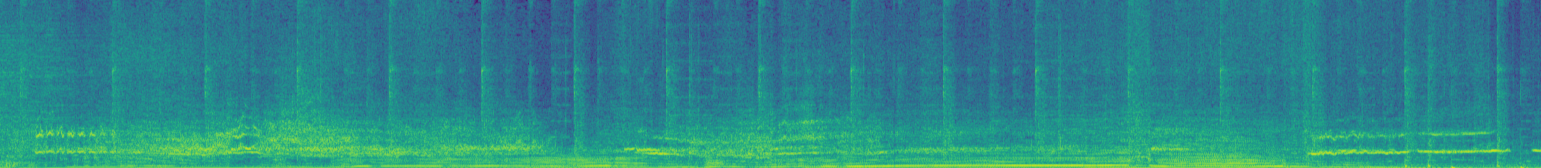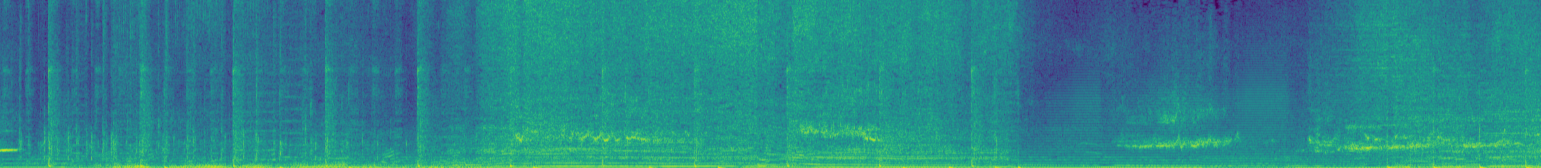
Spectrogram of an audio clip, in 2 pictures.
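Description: A Lada sedan driven hard through a cone course, its engine revving up and down between corners with tyres squealing, under background music with a steady, stepped bass line.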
